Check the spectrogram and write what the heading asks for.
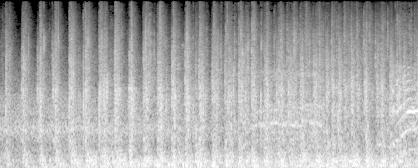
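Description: A team's rapid, even rhythm of claps and stomps, about five beats a second, a victory drumroll building up to a cheer.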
